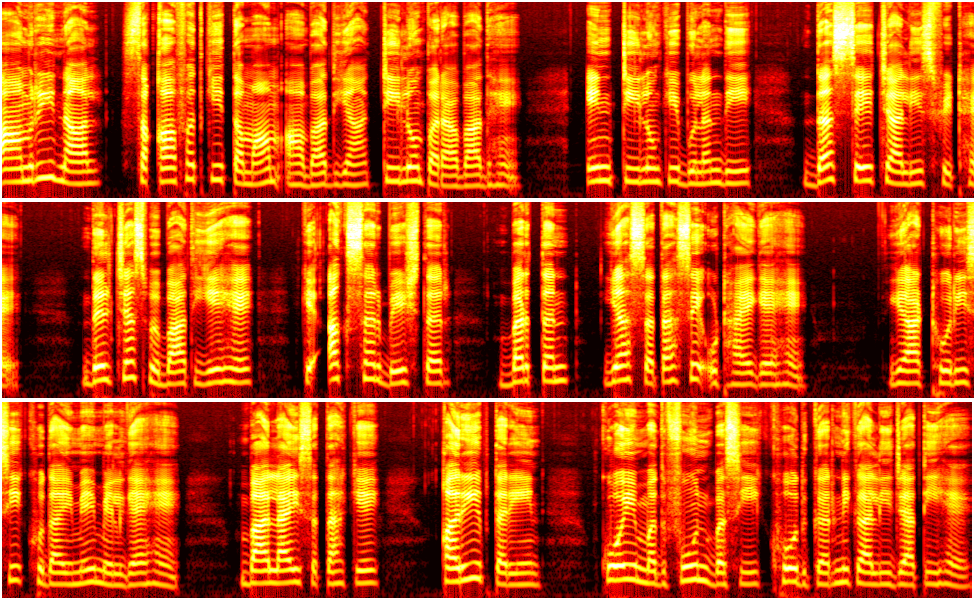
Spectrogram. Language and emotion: Urdu, neutral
